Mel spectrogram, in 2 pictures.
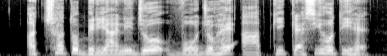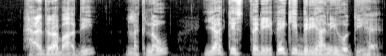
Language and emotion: Urdu, neutral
